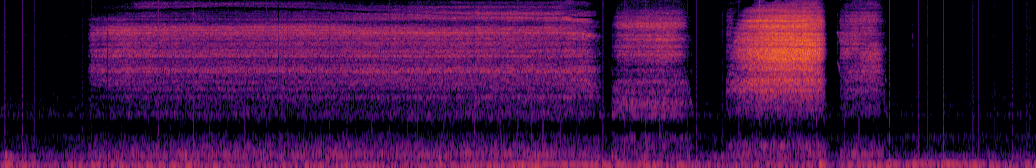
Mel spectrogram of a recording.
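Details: Wild barn owl nestlings in a nest box fighting over a very large rodent; a long, soft, sustained hiss lasting several seconds, then short bursts ending in one loud harsh screech-hiss.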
